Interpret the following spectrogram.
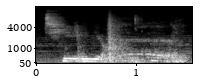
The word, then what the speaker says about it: tignon: What is a tignon? Pronounced T-yarn. It's a piece of material wrapped around a woman's head similar to the West African gili.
